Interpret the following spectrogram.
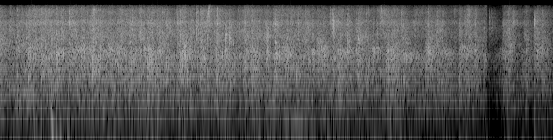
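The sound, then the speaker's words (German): Sustained applause from an audience, many hands clapping in a dense, steady wash that stays loud throughout, with a brief dip near the end. “danke für das Internet. Applaus!”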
